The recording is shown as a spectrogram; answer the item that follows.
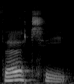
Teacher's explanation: here the stress is on the first syllable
